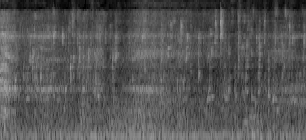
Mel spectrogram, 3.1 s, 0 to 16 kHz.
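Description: Coolant draining and flushing out of a Nissan 350Z radiator from the drain on the bottom driver's side, a steady close watery rush with dripping and splashing that runs unbroken throughout.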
